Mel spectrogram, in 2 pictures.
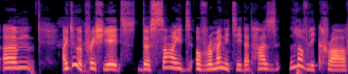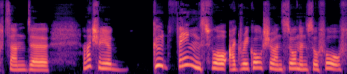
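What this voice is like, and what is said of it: French accent. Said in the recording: “At your core, you're a Gaul... I can't hide the accent”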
